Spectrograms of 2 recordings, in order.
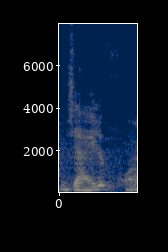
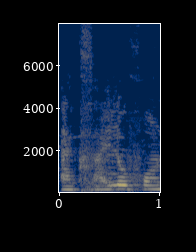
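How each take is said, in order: First: The word begins with a 'z' sound. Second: The word begins with a 'ks' sound. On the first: The speaker calls it right. "जाइलोफोन पढ़ेंगे" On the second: The speaker calls it wrong. "इसको एक्साइलोफोन नहीं पढ़ेंगे"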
